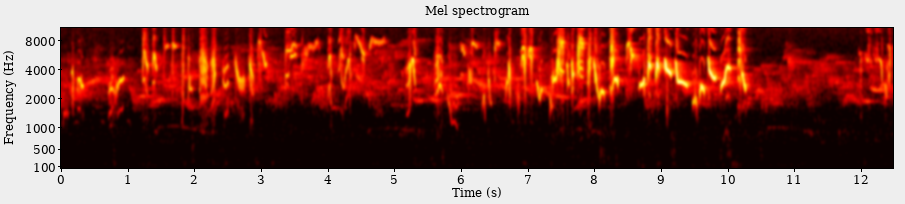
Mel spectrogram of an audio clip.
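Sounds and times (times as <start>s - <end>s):
Eurasian blackcap Sylvia atricapilla warbling song: 0.0s - 10.3s.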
